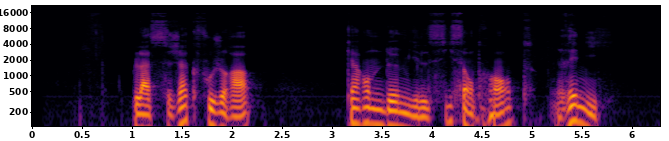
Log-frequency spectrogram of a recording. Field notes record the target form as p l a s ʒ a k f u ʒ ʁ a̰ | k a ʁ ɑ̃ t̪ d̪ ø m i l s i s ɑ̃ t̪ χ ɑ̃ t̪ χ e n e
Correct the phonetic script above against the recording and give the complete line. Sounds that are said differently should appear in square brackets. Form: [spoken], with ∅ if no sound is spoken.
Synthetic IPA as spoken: p l a s ʒ a k f u ʒ ʁ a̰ | k a ʁ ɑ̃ t̪ d̪ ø m i l s i s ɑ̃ t̪ χ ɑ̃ t̪ [ʁ] e n [i]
